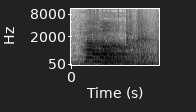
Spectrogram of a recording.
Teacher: There's no L. Imagine the L is not there. It's not an E on the end, if you like.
